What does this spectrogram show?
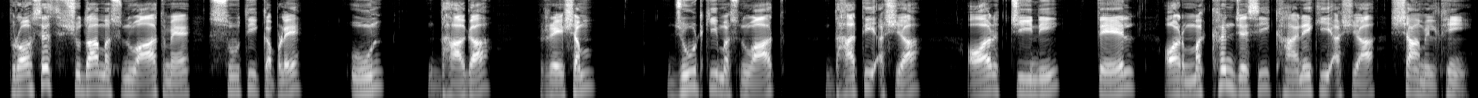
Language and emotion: Urdu, neutral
